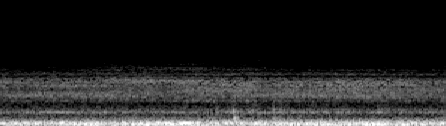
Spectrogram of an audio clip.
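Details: Deep, throbbing low hum with dull wind-like rumble throughout and no animal calls.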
